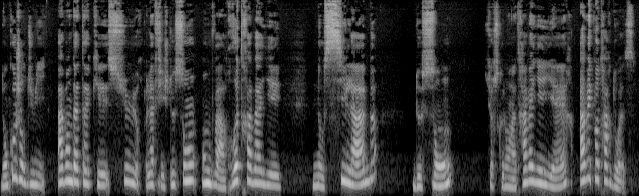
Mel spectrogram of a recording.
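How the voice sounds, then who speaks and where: A woman primary school teacher with a French accent, giving a slow, patient syllable dictation in a remote phonics lesson, sounding out each syllable carefully. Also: a little high, lively intonation, a little mellow.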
